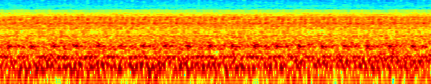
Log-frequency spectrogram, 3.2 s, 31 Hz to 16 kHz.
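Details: Toyota Vios Gen 1 (2003–06) rough idle: uneven, slightly irregular pulse under a hissy background. Vacuum problem suspected, sensors being checked; not yet pinned down.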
